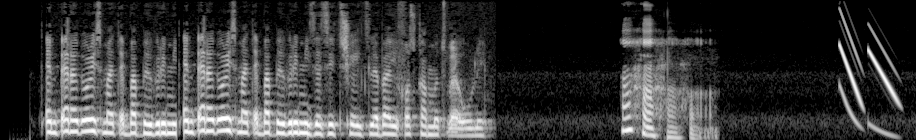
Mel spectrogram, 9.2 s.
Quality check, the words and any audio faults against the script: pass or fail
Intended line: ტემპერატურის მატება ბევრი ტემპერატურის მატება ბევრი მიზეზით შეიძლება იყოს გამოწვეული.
fail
